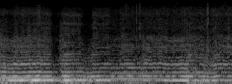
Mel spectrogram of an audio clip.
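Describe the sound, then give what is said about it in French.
A fly buzzes steadily around a creamy slice of bread, its droning hum wavering in pitch as it circles, with no speech over it. “Satanée mouche, quittez ma tartine et promptement encore, ou il vous en cuira.”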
